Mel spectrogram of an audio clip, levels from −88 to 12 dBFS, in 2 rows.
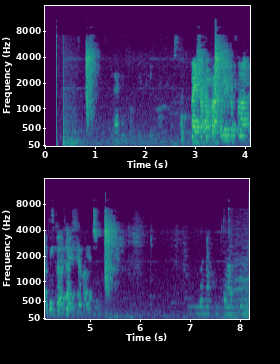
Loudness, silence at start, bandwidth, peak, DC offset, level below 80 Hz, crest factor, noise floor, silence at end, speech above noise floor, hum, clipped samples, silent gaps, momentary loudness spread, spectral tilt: -18 LUFS; 0.35 s; 11.5 kHz; 0 dBFS; under 0.1%; -56 dBFS; 22 dB; -60 dBFS; 0 s; 40 dB; none; under 0.1%; none; 25 LU; -2.5 dB/octave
